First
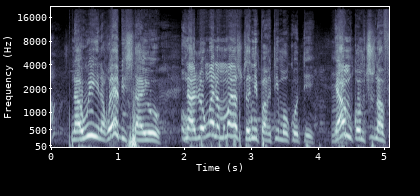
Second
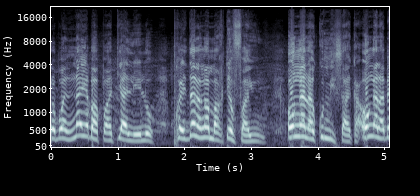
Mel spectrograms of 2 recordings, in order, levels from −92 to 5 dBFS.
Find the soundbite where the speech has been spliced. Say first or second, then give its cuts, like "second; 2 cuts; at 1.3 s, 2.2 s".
first; 1 cut; at 4.1 s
